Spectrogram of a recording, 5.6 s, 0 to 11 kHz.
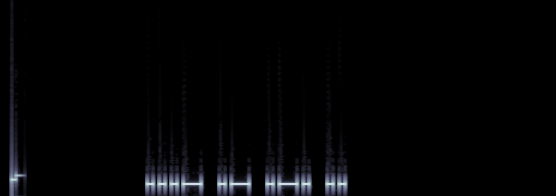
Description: Morse code, heard as a keyed tone, about 20 wpm, 700 Hz. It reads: VARI
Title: Build A Word - 4 Letters At A Time - 8-Letter Words - 20wpm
